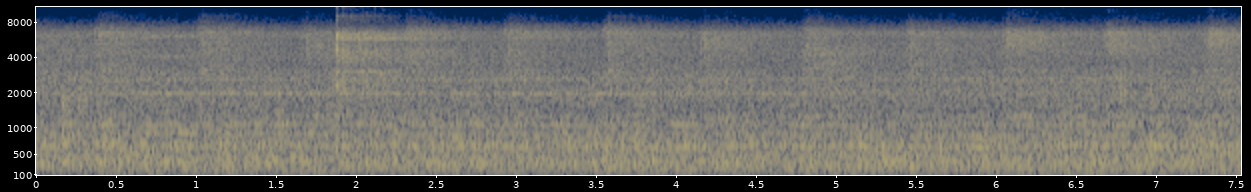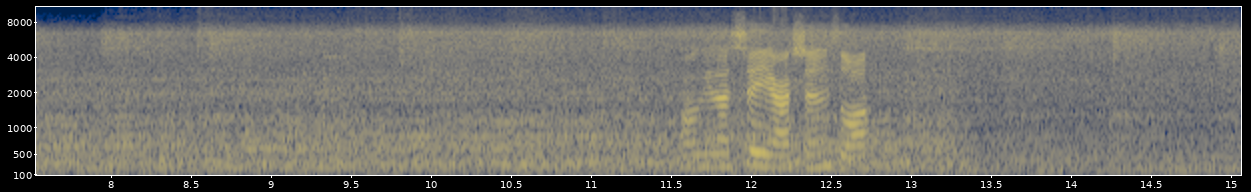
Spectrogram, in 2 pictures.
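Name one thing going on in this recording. A machine's motor hums steadily.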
